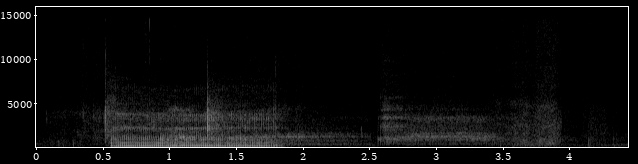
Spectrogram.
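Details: Sleeping dog (bulldog, staffie or yorkie) gives a musical, whistling snore followed by a rougher, hissing breath; snoring with a wheezy whistle through a narrowed airway.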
